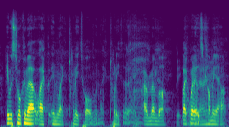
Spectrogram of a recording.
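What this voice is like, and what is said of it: Hoarse, strained voice. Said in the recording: “Why have I lost my voice?”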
